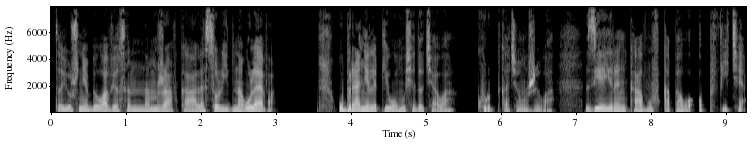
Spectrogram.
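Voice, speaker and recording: A woman reads an audiobook in a measured, expressive way. Her voice sits on the low side with a gravelly, creaky texture, and the recording is dry and close with no room sound. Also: no room sound. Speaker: audiobook narrator. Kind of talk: scripted narration.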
